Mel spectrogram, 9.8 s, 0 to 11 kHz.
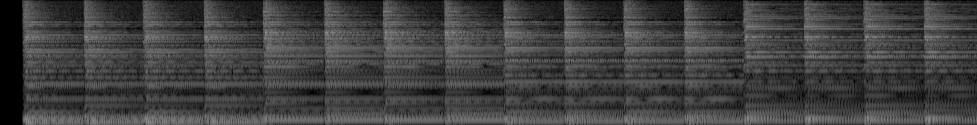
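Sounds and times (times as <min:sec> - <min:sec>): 
F major chord exercises played on guitar: 0:00.2 - 0:09.7.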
